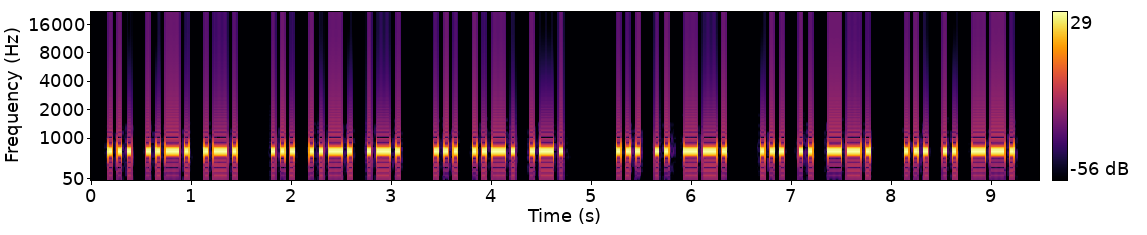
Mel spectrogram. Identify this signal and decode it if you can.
Morse code, heard as a keyed tone, about 25 wpm, 700 Hz. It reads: SFR SFR SFR SIG SIG SIG
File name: CW abbreviations alphabetical repeated 3 times 25 25wpm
